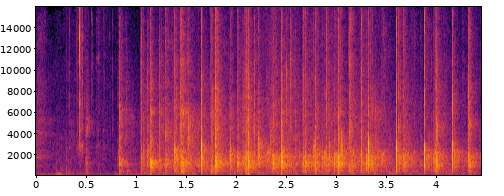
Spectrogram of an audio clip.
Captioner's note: group clapping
